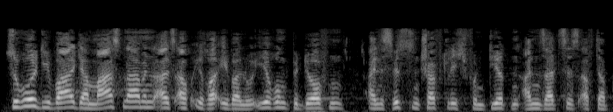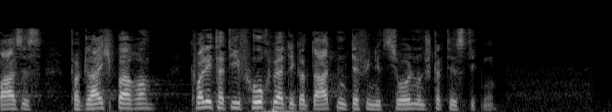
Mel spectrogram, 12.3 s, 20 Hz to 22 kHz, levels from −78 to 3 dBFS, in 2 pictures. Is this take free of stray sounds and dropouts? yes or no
yes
